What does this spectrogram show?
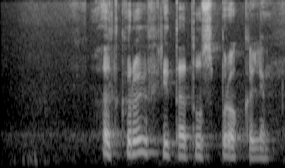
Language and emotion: Russian, neutral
